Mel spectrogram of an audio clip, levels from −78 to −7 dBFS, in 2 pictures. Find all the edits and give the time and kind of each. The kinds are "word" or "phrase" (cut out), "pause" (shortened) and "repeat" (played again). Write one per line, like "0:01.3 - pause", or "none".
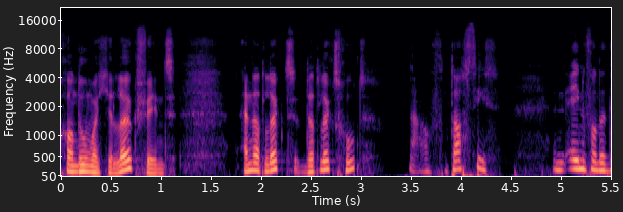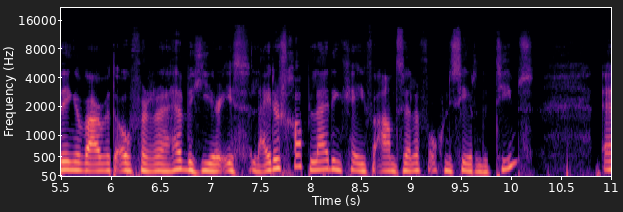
0:07.4 - word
